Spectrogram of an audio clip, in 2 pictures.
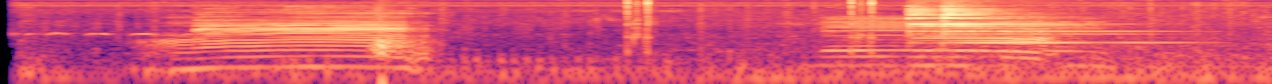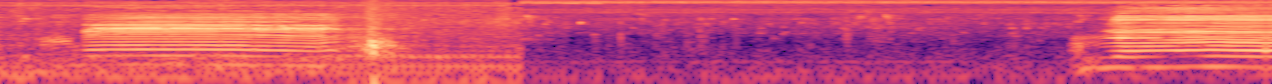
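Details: Tame cattle herded toward a wide field in a quiet rural setting. Several long, drawn-out moos with rich harmonics come one after another, broken by short pauses, with faint background rustle between calls.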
